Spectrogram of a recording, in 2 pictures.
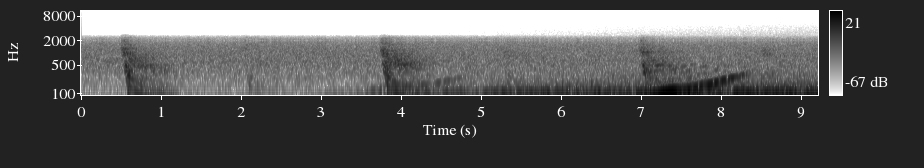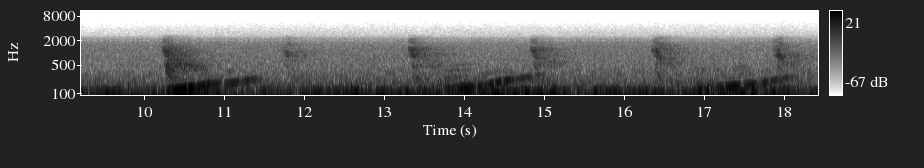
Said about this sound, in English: And hear the sound of the northern right whale.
